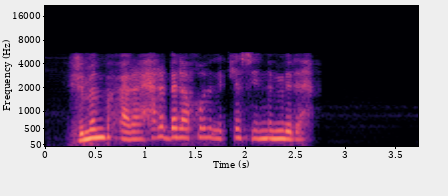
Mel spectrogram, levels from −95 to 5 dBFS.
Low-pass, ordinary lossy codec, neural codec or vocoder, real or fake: 5.4 kHz; AAC, 24 kbps; codec, 16 kHz in and 24 kHz out, 0.6 kbps, FocalCodec, streaming, 4096 codes; fake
